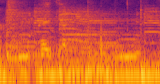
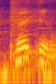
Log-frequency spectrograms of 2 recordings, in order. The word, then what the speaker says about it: Macon: Macon. Macon, which rhymes with bacon, which means there's probably no Jewish people there.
